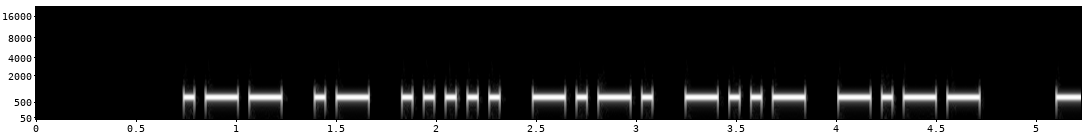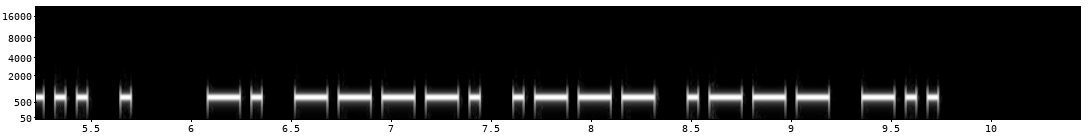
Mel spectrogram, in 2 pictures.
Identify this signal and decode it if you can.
Morse code, heard as a keyed tone, about 21 wpm, 700 Hz. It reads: WA5CXY DE N9JJD
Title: USA Callsign DE Callsign 22wpm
